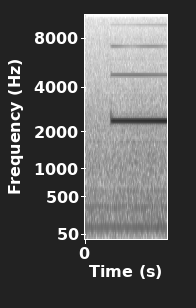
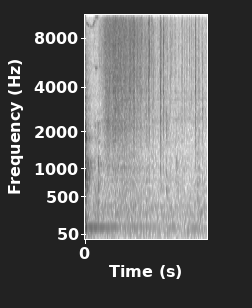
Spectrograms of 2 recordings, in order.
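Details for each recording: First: K7000 25-inch arcade monitor chassis that blew fuses: meter gives a single unbroken high continuity beep across original rectifier diode D20/D21, a dead short, likely from hookup without an isolation transformer. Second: K7000 25-inch arcade monitor chassis after repair of blown-fuse fault and oxidized pads: at switch-on a thin high whine sweeps up, static crackle settles, and it powers up cleanly on a circuit breaker.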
